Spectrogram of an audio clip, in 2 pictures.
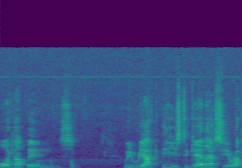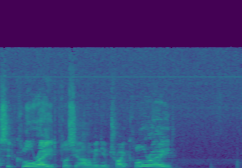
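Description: A young man speaks calmly and clearly nearby.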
